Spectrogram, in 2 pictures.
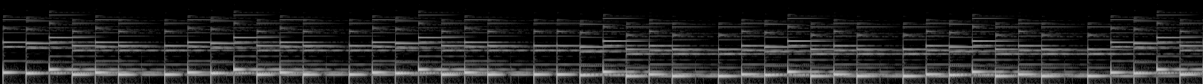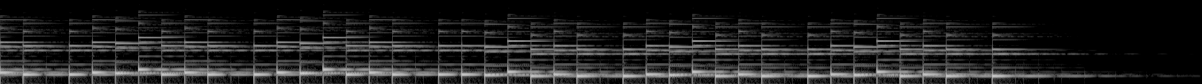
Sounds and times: Bell 0:00.0 - 0:22.8

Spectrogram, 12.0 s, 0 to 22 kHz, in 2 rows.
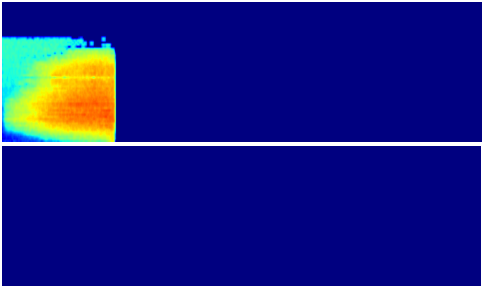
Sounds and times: Reverse Cymbals 0:00.0 - 0:01.4

